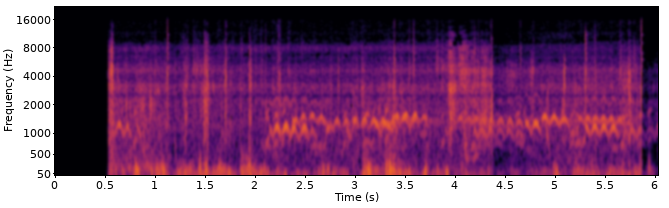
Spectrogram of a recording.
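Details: Common loons at a gathering on Lac Kipawa, Quebec, heard from a canoe; several wavering, quavering tremolo calls overlap at a steady mid pitch from about two seconds on, over repeated knocks and clicks.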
